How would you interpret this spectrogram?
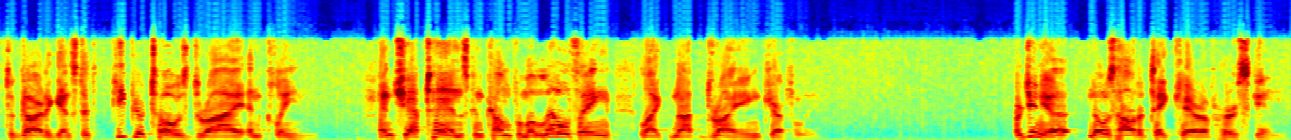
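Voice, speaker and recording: American man, lively 1940s educational film narration. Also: mid-range voice. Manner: instructive, storytelling delivery. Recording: dull vintage film soundtrack, faint noise.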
